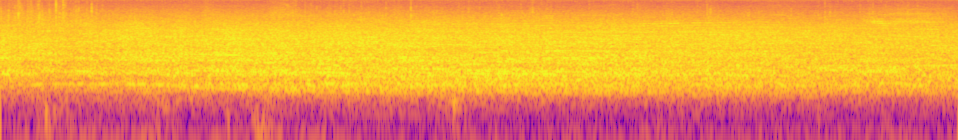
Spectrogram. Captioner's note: crowd booing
